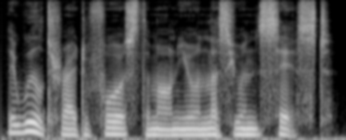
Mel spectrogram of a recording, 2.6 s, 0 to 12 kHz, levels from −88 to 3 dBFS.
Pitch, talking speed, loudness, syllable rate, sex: 145 Hz, 255 wpm, -16 LUFS, 5.8 syllables/s, female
